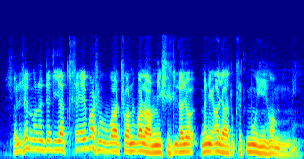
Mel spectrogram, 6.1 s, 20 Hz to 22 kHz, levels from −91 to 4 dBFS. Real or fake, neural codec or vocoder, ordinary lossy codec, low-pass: real; none; none; 9.9 kHz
